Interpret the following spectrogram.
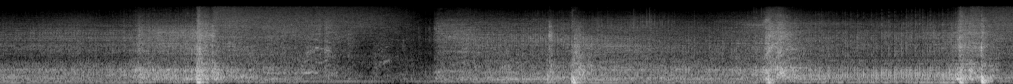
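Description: Tire machine breaking the bead of a flat mud tire on a beadlock wheel: a steady machine hum that dips briefly about four seconds in, with a few sharp knocks as the bead-breaker lever is worked.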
